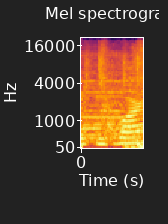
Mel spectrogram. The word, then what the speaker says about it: boudoir: So in the traditional sense, if you want to get all fancy and use the French pronunciation, it's boudoir. But, I use boudoir because I don't say croissant for croissant.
